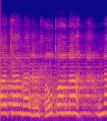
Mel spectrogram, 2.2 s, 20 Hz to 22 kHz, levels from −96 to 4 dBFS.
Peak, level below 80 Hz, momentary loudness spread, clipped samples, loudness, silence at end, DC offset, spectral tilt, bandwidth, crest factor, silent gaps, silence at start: -6 dBFS; -66 dBFS; 7 LU; under 0.1%; -20 LUFS; 0 s; under 0.1%; -3 dB/octave; 13 kHz; 14 dB; none; 0 s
